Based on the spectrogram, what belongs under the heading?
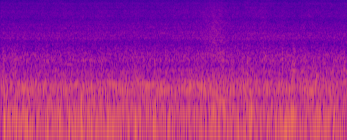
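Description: Darjeeling Himalayan Railway toy train running on its narrow-gauge track, heard from an open carriage window as a steady rumble. A motorcycle passes close by about four seconds in, its sound falling in pitch as it goes by.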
